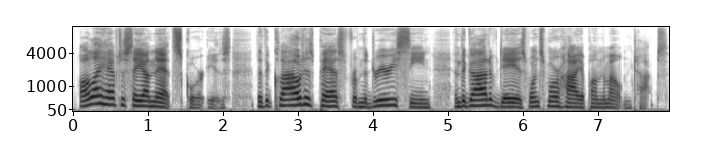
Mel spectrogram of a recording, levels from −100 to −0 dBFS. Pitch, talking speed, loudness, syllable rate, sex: 190 Hz, 235 wpm, -16 LUFS, 5.2 syllables/s, female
